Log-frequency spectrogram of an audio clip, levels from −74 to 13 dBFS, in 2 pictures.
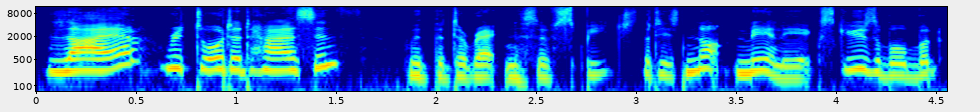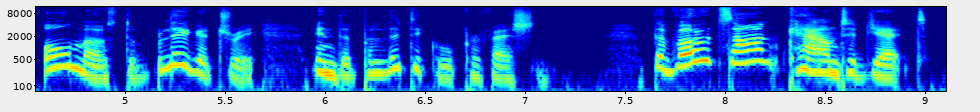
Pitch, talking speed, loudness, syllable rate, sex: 240 Hz, 165 wpm, -21 LUFS, 6.2 syllables/s, female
